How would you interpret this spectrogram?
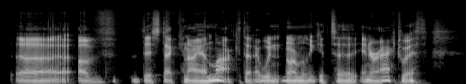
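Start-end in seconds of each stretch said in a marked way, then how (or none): none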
